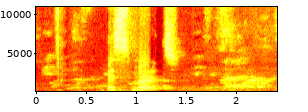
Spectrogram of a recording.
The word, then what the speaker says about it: besmirch: बिस्मर्च, बेस्मर्च, बेस्मर्च, बेस्मर्च। बेस्मर्च का मतलब क्या? वैसे इसका प्रोनाउंसिएशन में टी और ऐसे करके इसको च प्रोनाउंसिएट किया जाता है।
